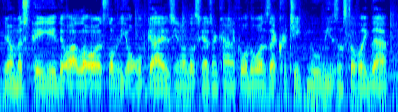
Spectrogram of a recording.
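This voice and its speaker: A man's voice: lowish voice, flat delivery, rapid-fire, a little mellow, soft background music. A young man from Minnesota answering viewer questions in a casual, rambling vlog, with lots of fillers and restarts. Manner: rambling, many fillers and restarts, chuckles at himself. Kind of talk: casual Q&A monologue.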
